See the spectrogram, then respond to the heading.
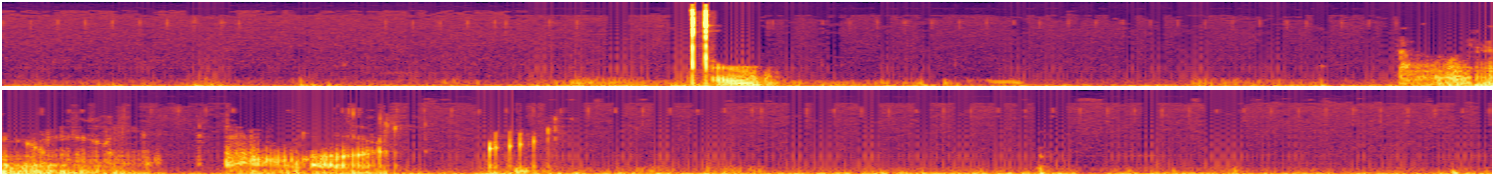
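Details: Japanese girl lying on her side in bed after eating ramen: low gurgling and rumbling bursts with quieter stretches between; normal digestive bowel sounds (borborygmi).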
